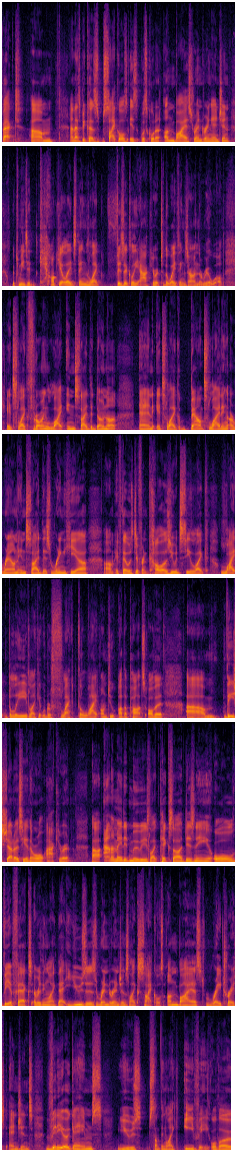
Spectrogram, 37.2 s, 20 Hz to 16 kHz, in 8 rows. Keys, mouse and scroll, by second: 0.9 middle click, 1.3 scroll up 1, 9.0 scroll up 1, 9.4 middle click, 9.7 scroll up 1, 11.3-11.7 scroll up 3, 12.3 shift+middle click, 15.7 scroll down 1, 21.7 scroll down 2, 22.0 shift+middle click, 22.3 middle click, 22.3 scroll up 1, 22.5 scroll down 1, 22.9 shift+middle click, 23.2-23.8 scroll up 3, 24.2 scroll down 3, 24.5 middle click.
